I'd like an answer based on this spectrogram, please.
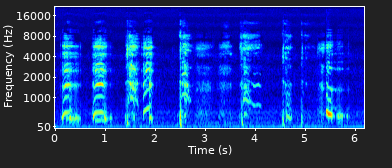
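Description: A run of hoarse, voiced coughs and throat clearing, some with a strained, squeaky edge: coughing from severely inflamed airways.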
